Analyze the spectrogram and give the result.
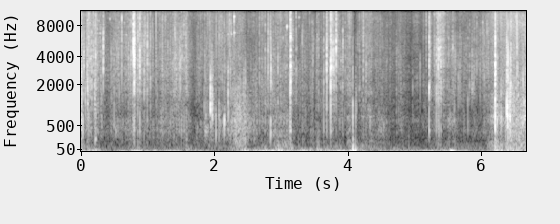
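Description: White magnesium carbonate gym chalk, a pile of chunks and powder in a glass bowl, is squeezed and kneaded with bare fingers. It gives off a dense run of soft crunches, crumbles and crinkles with low thumps, plus a few sharper bright crackles. The sound dies out quickly after each squeeze.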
